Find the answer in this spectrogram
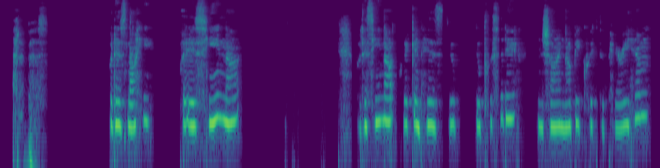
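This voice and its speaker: A soft-spoken woman with a high pitch uses a gentle, dark, mellow tone and monotone, flat intonation. She goes at a fairly slow pace with long, frequent pauses, and the sound is dry and close with no echo. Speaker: ASMR YouTuber. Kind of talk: dramatic reading of a Greek tragedy, voicing all roles herself. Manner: soft-spoken, gentle.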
